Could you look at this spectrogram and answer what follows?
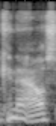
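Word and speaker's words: Knous: How you say it? Hard K, Jim Knaus.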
